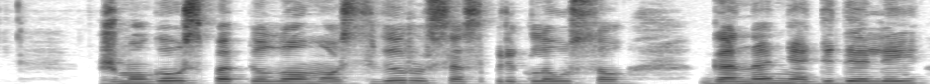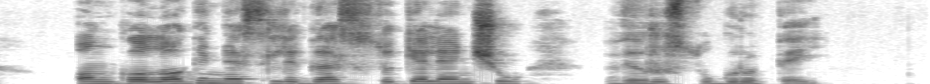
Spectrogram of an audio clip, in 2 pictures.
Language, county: Lithuanian, Vilnius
